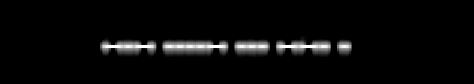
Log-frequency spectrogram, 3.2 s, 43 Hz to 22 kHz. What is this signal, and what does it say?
Morse code, heard as a keyed tone, about 34 wpm, 700 Hz. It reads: K4SGE
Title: USA Call Signs - 5 Characters - Repeated 3x - 35wpm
